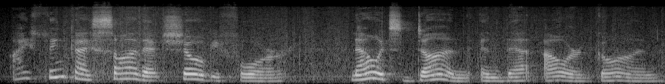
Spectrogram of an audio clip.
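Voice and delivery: loud, emphatic spoken word; poem performance. Acted. Performs poem Killing Time.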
